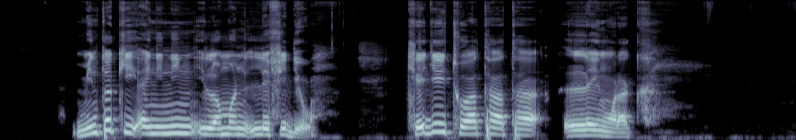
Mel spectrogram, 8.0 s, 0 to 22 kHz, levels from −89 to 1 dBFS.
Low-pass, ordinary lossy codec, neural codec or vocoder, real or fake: none; none; none; real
